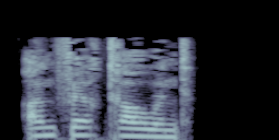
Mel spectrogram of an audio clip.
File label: "anvertrauend", German; adjectives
